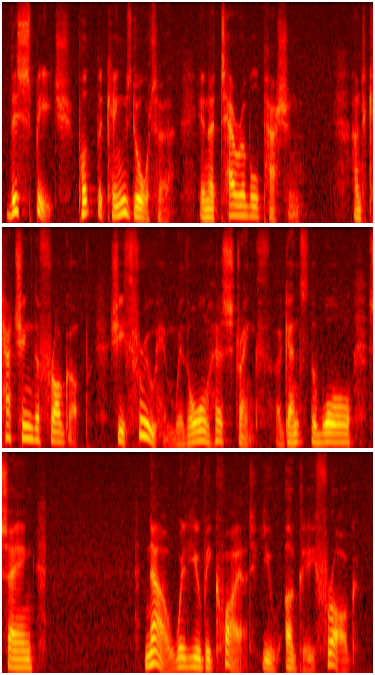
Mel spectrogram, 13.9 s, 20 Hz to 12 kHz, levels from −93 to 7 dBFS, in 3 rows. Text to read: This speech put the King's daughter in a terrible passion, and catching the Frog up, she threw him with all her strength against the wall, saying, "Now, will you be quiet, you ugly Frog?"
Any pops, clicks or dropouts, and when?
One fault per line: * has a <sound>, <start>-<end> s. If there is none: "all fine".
all fine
